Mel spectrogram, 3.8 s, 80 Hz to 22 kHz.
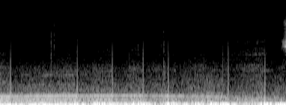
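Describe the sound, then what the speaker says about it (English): A 2009 Toyota RAV4 AWD SUV with a 3.5 liter V6, heard from inside the cabin during a test drive, gives a loud, steady engine rumble and drone under acceleration with faint clicks over it. "V6 engine is very peppy and very powerful"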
